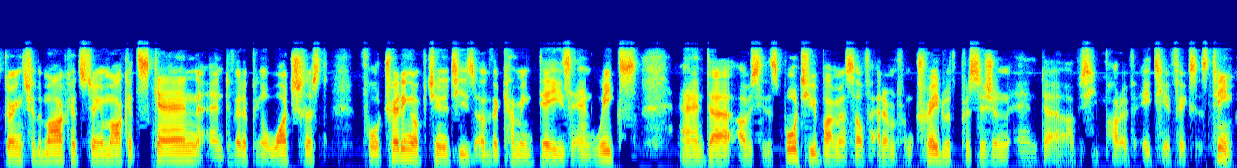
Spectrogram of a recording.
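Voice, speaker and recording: A man's voice: mid-range voice, bright, forceful tone, no echo, rough recording. A man with a mixed English and South African accent presenting a live webinar for beginners in a chatty, explanatory way, addressing listeners directly. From England and South Africa. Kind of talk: live instructional webinar, conversational.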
